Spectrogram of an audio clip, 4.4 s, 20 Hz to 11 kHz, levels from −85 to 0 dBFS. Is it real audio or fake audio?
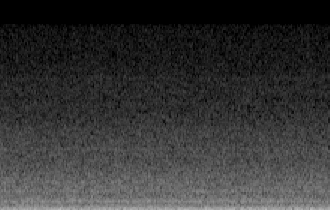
real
